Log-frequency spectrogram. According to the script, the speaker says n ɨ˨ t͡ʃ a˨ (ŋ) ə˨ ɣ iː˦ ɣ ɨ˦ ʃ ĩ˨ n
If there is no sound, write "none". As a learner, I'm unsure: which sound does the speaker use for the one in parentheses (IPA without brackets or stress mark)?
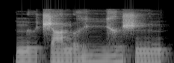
ŋ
